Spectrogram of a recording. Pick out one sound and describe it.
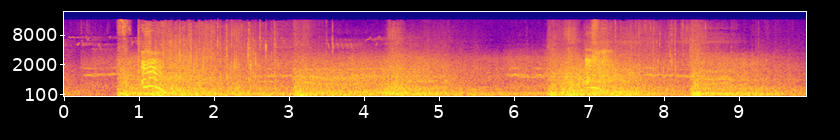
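Magic icy blasts burst with sharp whooshes, again and again.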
